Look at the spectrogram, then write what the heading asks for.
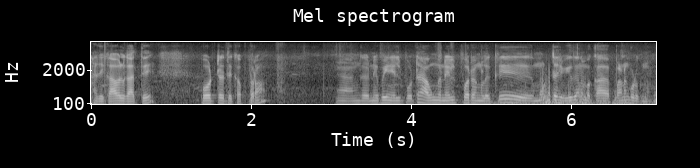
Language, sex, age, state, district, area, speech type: Tamil, male, 18-30, Tamil Nadu, Mayiladuthurai, urban, spontaneous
